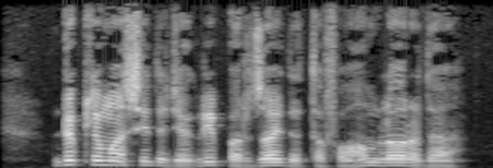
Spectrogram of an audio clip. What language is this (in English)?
Pashto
